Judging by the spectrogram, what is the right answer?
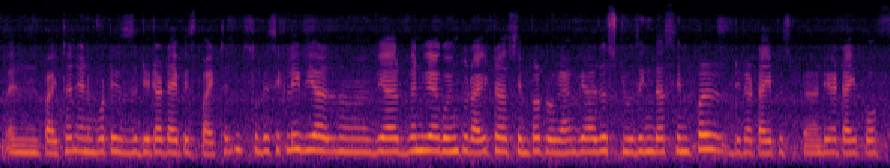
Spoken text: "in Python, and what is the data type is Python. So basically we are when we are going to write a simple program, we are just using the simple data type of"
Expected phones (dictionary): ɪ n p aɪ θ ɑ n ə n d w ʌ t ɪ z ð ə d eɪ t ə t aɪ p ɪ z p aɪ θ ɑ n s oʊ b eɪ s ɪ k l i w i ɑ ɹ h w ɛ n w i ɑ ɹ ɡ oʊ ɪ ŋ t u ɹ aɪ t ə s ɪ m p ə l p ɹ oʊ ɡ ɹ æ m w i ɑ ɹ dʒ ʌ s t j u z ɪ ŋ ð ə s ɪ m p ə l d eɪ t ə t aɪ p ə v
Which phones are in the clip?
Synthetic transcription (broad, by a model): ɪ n p aɪ t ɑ n ə n d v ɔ t ɪ z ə d eɪ t ə t aɪ p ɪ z p aɪ t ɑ n s oʊ b eɪ s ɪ k l i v i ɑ ɹ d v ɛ n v i ɑ ɹ ɡ oʊ ɪ ŋ t u ɹ aɪ t ə s ɪ m p ə l p ɹ oʊ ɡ ɹ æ m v i ɑ ɹ dʒ ʌ s t j u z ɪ ŋ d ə s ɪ m p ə l d eɪ t ə t aɪ p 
